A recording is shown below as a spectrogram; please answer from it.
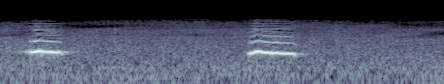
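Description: A small ear-tufted owl giving two short, clear hoots about two seconds apart, each falling slightly in pitch, the second a little longer than the first.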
